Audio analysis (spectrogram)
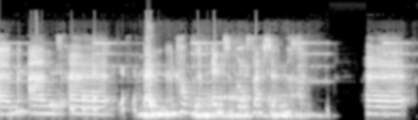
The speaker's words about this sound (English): Excuse the grandfather clock.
